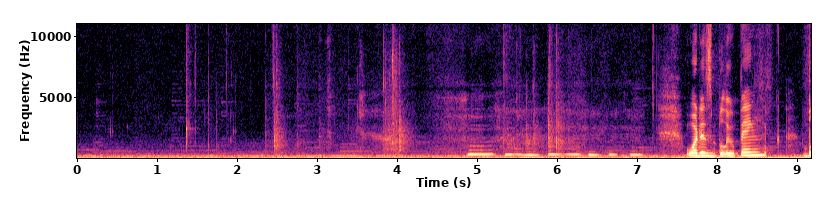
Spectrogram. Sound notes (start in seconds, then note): 4.8 humming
